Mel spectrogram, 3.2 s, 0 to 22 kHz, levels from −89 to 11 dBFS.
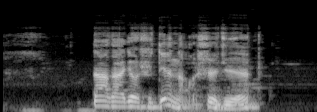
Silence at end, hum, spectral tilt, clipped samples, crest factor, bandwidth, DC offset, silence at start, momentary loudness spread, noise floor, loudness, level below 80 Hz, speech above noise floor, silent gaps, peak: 0.6 s; none; -4 dB/octave; under 0.1%; 16 dB; 9.6 kHz; under 0.1%; 0.25 s; 6 LU; -41 dBFS; -14 LUFS; -42 dBFS; 27 dB; none; -2 dBFS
